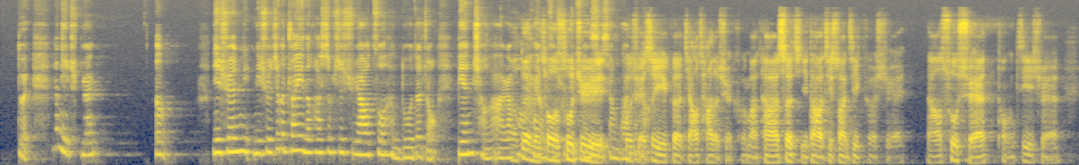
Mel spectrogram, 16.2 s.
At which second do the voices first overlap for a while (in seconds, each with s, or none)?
7.6 s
